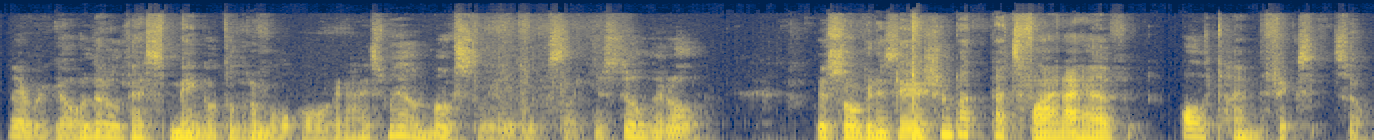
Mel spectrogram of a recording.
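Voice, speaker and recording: A man performs a courteous, fussy keeper of storybook histories in an ASMR roleplay. His mid-pitched voice rises and falls widely as he rambles, hesitates and repeats himself apologetically. Faint noise sits behind the voice. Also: animated, a little fast, natural voice. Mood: polite, flustered. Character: fussy, courteous Narnian bookkeeper recounting his world's history.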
